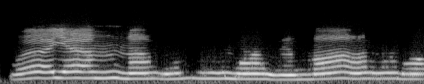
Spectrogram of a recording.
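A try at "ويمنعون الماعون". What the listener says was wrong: Ya, huruf ain ya. Ketika pengucapannya dia harus lebih lembut lagi.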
